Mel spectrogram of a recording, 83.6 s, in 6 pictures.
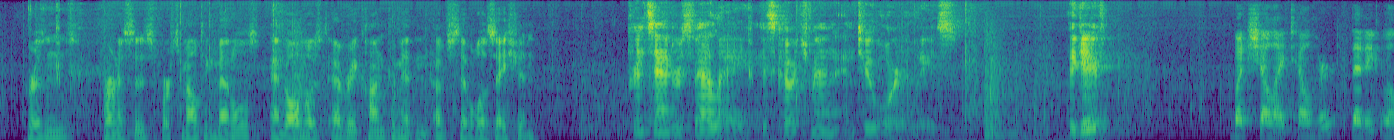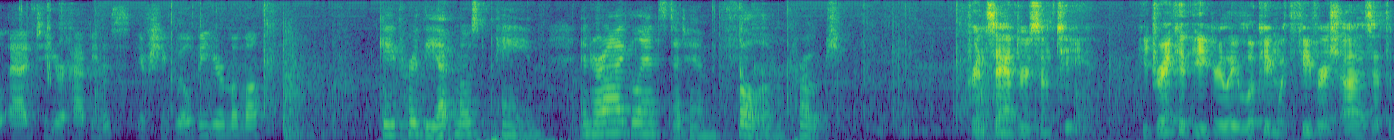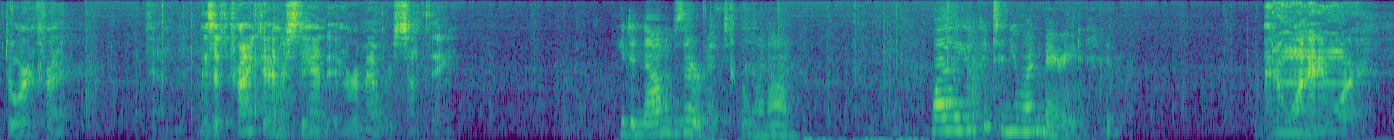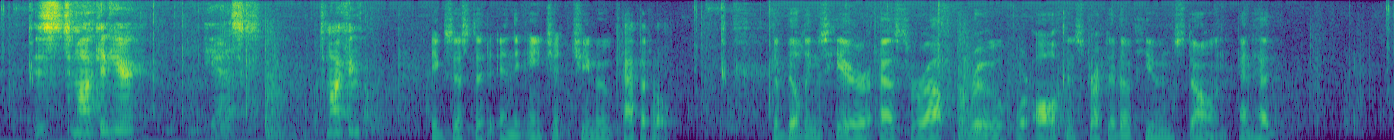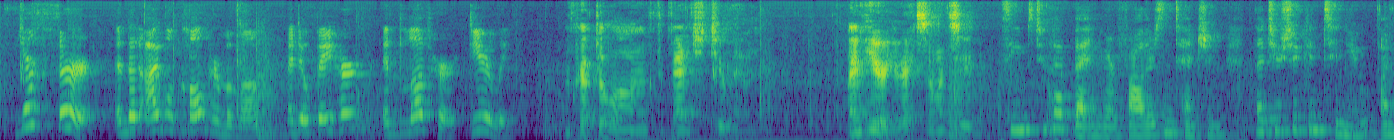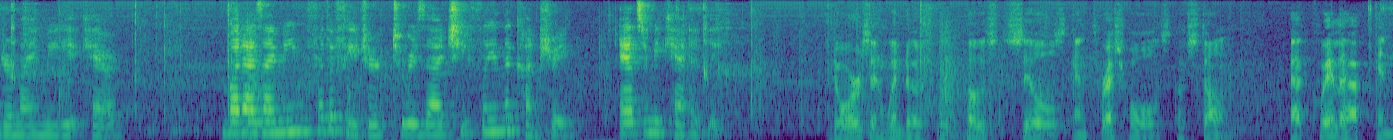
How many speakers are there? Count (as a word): four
